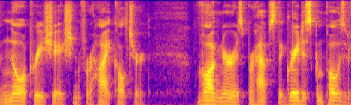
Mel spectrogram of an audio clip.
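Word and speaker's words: Wagner: you like Vagner she pronounced the composer's name as he would have said it himself and pushed out the first syllable harshly don't know much about Vagner Olga the most I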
